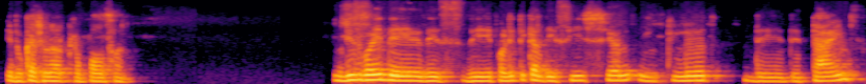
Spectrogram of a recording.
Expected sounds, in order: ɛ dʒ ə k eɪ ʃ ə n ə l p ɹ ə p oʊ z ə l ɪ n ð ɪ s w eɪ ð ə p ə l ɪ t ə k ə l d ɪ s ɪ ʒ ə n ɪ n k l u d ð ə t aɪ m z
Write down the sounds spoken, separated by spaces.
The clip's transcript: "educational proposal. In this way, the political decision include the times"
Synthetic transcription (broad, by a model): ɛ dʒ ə k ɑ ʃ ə n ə l p ɹ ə p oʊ s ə l ɪ n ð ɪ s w eɪ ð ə p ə l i t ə k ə l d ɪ s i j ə n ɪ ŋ k l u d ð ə t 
